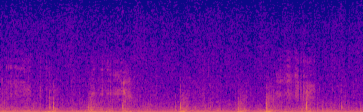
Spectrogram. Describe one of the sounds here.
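Footsteps tap on a hard pavement.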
